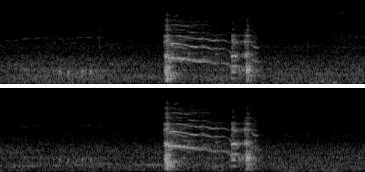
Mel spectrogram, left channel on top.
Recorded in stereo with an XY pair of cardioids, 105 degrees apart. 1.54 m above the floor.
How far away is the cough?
About 1.0 m.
